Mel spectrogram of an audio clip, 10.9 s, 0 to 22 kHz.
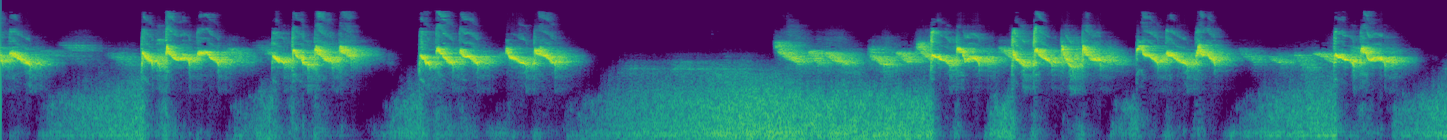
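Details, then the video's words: Caged white-eye, not yet in full condition, singing rapid bursts of high, bright chirping twitters in repeated phrases of about a second, with short pauses between and a soft hiss of background noise. "Mata Puteh Raja V1 buka sing not full condition yet"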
